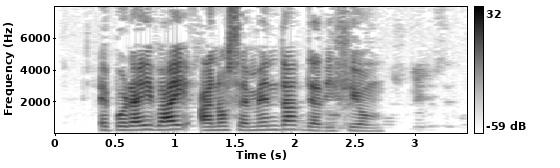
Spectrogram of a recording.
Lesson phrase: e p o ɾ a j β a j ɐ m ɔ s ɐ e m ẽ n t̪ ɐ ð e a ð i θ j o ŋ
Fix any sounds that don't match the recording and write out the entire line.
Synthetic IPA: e p o ɾ a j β a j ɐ n ɔ s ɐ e m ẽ n d̪ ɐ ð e a ð i θ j o ŋ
